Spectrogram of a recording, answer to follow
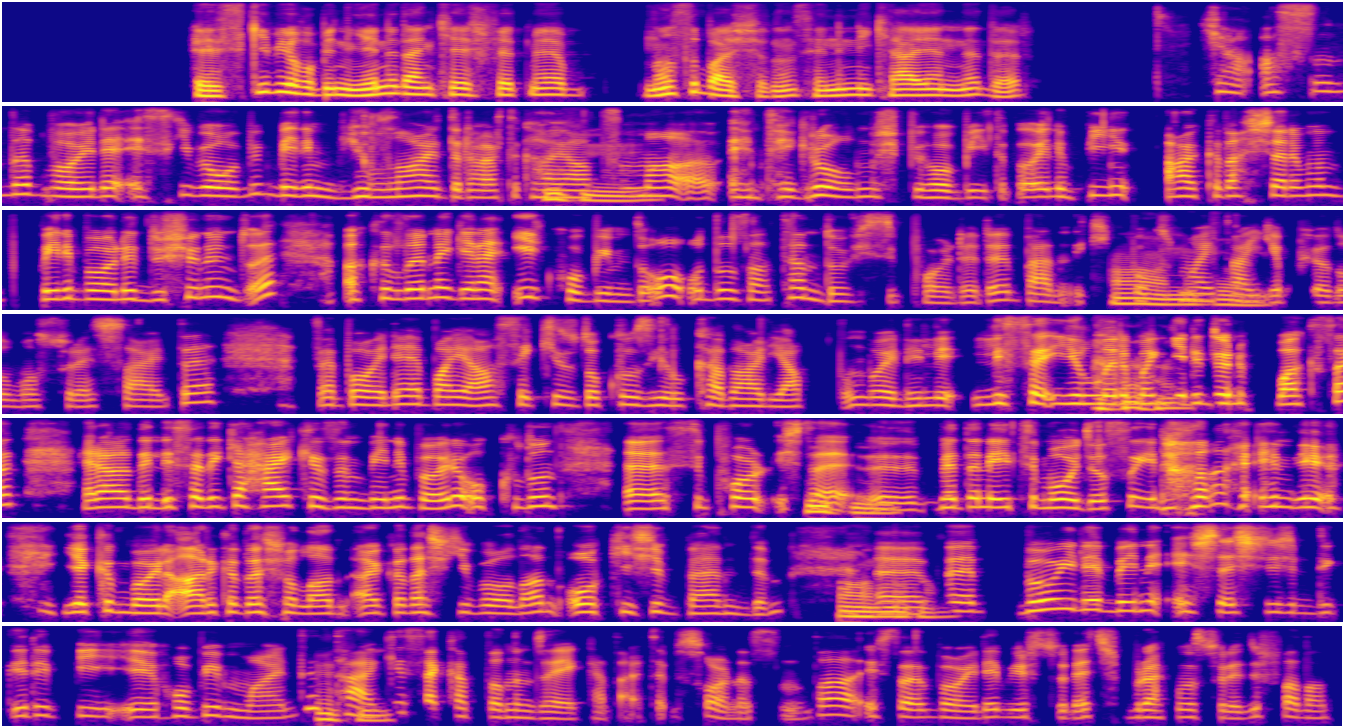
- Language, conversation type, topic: Turkish, podcast, Eski bir hobinizi yeniden keşfetmeye nasıl başladınız, hikâyeniz nedir?
- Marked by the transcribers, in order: other background noise; tapping; in Thai: "muay thai"; chuckle; laughing while speaking: "hocasıyla en iyi yakın"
